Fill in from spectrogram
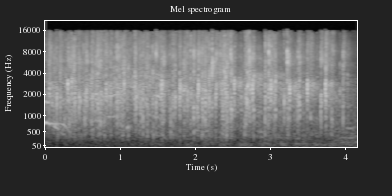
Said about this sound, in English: One last big round of applause for Pam.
